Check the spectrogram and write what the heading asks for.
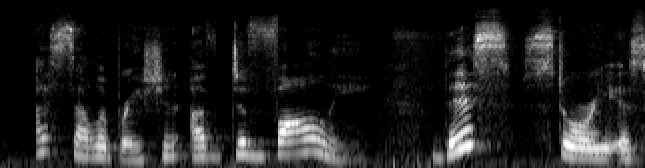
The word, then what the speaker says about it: Diwali: it has a w in it but it's pronounced devali heren takes out her Dia and some photographs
